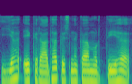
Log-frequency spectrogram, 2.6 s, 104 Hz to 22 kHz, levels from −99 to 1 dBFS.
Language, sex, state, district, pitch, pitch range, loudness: Hindi, male, Jharkhand, Ranchi, 120 Hz, 120-130 Hz, -15 LUFS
